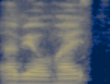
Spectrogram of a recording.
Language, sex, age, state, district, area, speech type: Bodo, male, 18-30, Assam, Udalguri, urban, spontaneous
